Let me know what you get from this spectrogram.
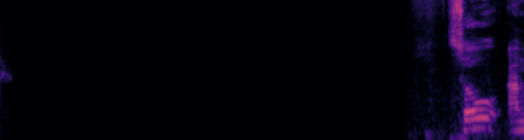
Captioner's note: silence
